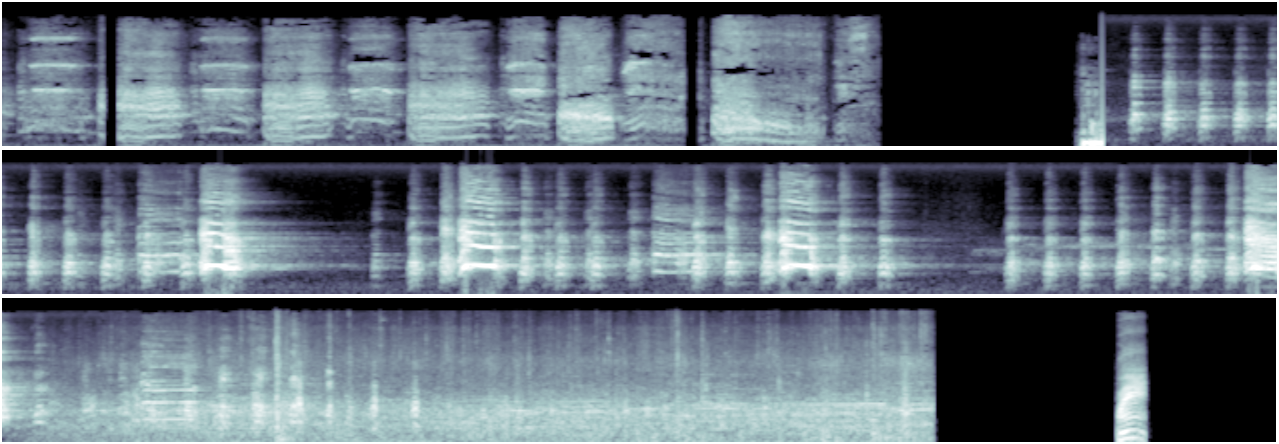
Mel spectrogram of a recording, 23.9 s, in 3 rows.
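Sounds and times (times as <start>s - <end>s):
hen cackling: 0.0s - 4.2s, 7.0s - 21.8s.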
